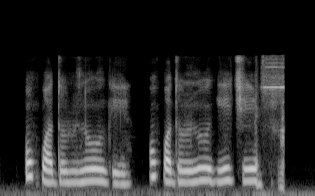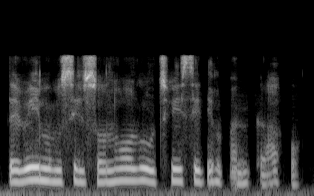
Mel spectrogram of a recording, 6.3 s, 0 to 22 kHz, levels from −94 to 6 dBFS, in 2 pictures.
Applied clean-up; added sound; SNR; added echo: neural diffusion model UNIVERSE++.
